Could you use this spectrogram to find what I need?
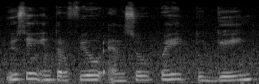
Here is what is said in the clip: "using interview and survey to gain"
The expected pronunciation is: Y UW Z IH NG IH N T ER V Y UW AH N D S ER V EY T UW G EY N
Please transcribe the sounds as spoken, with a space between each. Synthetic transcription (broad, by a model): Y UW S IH NG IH N T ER F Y UW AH N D S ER W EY T UW G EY N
